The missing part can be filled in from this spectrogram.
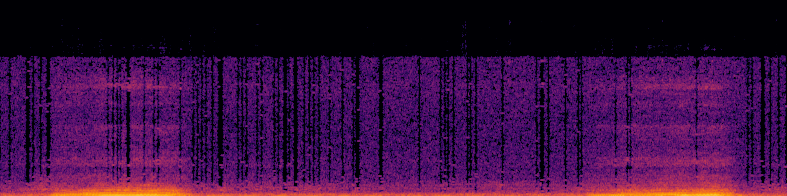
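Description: Two long, low rattling snores on breathing in, about five seconds apart, with steady background hiss; ordinary snoring.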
